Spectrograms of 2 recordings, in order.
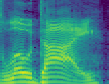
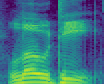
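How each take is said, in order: First: The name ends with a 'die' sound. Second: The name ends with a 'dee' sound. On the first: The speaker calls it wrong. "He says it's Low Die" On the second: The speaker calls it right. "corrects himself to Low D"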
